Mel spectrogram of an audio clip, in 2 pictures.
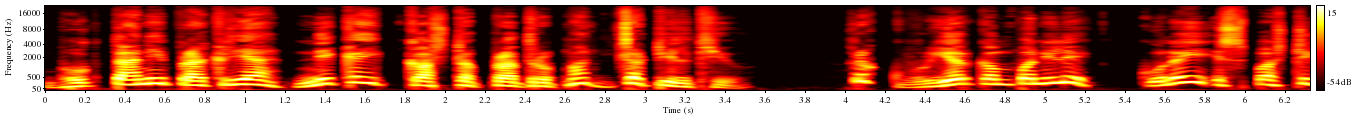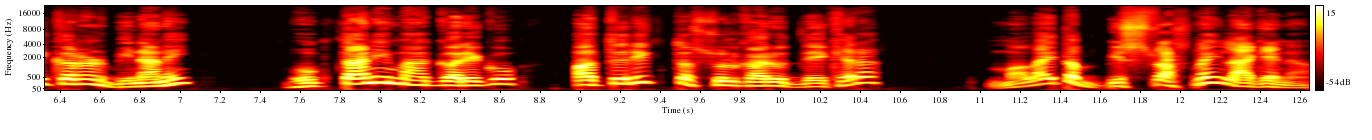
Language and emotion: Nepali, disgusted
